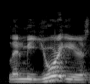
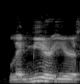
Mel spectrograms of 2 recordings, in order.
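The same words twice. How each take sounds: First: The word your is stressed. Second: The word me is stressed. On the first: Give your own, not someone else's. "The third one, not somebody else's ears" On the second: Give them to me, not someone else. "Second one, not somebody else"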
